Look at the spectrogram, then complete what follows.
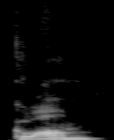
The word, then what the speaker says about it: Guam: guys is it Nam Guam you do pronounce the G okay I think um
